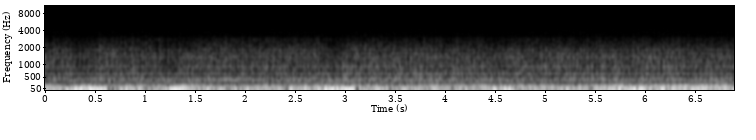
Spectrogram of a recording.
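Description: Wind buffeting the microphone: a loud, unsteady low rumble over a steady hiss.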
